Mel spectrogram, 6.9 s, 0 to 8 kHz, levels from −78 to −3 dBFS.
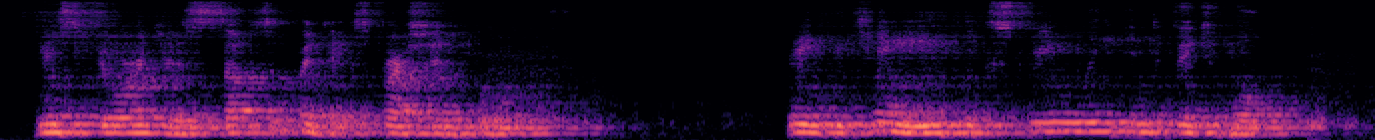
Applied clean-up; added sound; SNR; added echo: neural separator model SepFormer DNS4.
